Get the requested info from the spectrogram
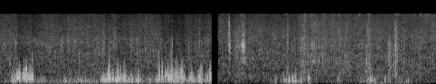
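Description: Rustling and handling noise from a handheld camera, in uneven bursts. It breaks off in a sudden dropout about two seconds in, then goes on as scattered light clicks and knocks.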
